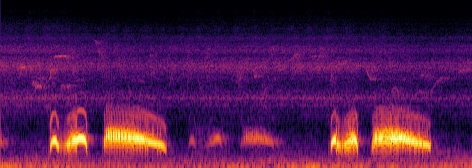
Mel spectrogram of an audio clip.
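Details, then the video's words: Thổ Đồng voiced spotted dove cooing to stimulate and lure other doves: two loud phrases, each a quick doubled note and a long slurred coo, with quieter distant coos between them. "Cu gáy Gù,Thúc giọng THỔ ĐỒNG kích mồi tập bổi rất hiệu quả"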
